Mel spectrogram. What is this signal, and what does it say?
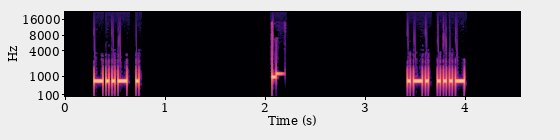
Morse code, heard as a keyed tone, about 38 wpm, 700 Hz. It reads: XE RV
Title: Top Two Letter Combinations in Words 40wpm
